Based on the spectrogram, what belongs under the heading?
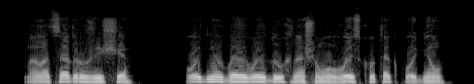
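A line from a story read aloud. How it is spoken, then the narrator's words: Approving grumble. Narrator (Russian): одобрительно проворчал Мирослав Ратибору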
